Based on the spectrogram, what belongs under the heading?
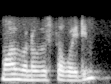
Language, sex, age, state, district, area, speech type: Assamese, female, 60+, Assam, Dhemaji, rural, conversation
